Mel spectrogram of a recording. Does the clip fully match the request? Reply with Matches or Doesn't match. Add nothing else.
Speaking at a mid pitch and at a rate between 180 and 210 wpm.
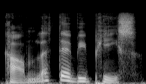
Doesn't match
